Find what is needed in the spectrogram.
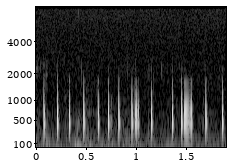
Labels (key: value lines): label: biophony, knock croak
recorder: SoundTrap 300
